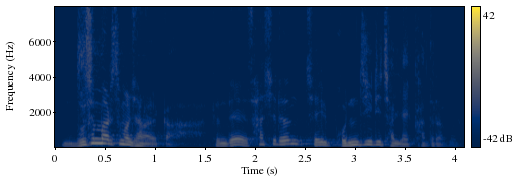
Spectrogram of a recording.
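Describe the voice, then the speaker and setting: A man's voice: fairly high pitch, very animated, brisk, a little mellow, slightly rough. A middle-aged man preaching a sermon in a chatty, self-deprecating way with touches of humor. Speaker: guest pastor. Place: church sanctuary. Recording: long church reverb.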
